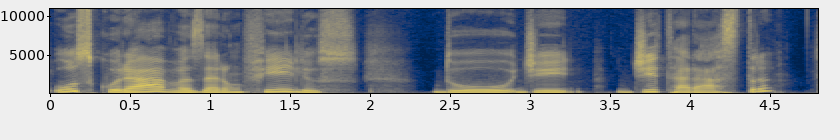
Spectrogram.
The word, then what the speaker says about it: Dhritarashtra: E se conta que os Kauravas eram filhos de Dhritarashtra, pronunciado mais ou menos assim, e ele era um rei cego.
